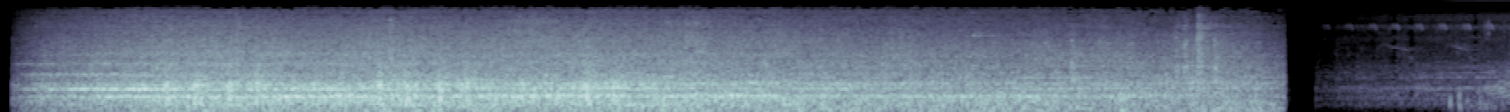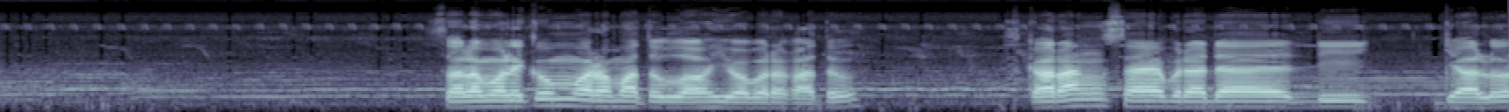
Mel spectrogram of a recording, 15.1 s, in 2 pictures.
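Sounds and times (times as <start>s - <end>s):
train running past: 0.1s - 6.4s.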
